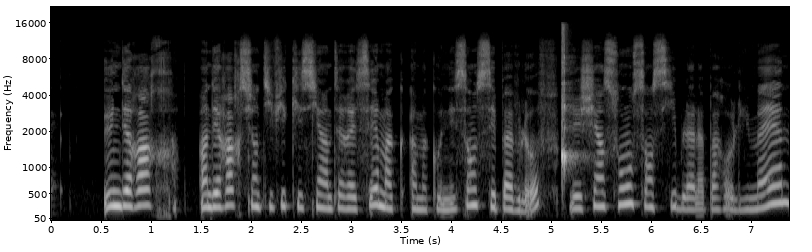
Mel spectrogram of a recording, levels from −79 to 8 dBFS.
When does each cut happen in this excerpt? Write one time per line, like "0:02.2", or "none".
0:05.0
